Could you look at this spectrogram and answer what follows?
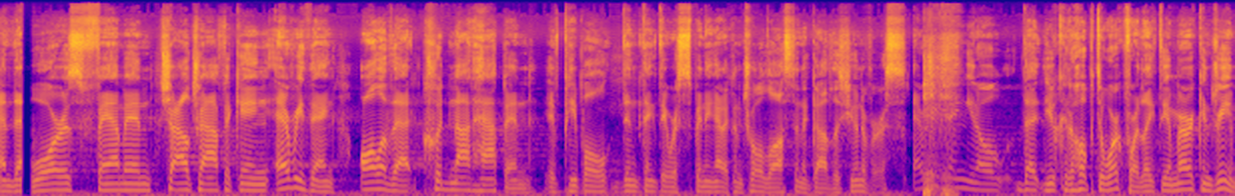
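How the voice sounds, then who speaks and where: A man talks in a plain, everyday voice at a medium pitch with ordinary pitch variation. He moves at a fairly quick pace with hardly any pauses. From US Northeast, Connecticut. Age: 60s. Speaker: conspiracy theorist app founder. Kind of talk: interview.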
